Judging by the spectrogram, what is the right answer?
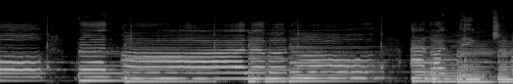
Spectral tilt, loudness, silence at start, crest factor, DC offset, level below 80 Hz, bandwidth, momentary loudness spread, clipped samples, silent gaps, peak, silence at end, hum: -7.5 dB/octave; -23 LUFS; 0 s; 14 dB; under 0.1%; -66 dBFS; 12 kHz; 6 LU; under 0.1%; none; -8 dBFS; 0 s; none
